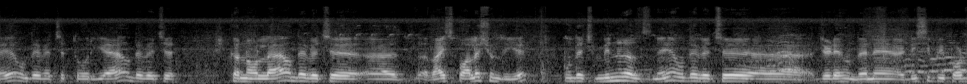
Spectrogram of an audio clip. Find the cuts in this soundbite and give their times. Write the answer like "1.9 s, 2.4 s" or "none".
none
